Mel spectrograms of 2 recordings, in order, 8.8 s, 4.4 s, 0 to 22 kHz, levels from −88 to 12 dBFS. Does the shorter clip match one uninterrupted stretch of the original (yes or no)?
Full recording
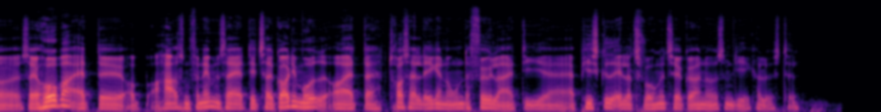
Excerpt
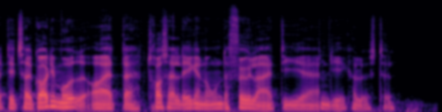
no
